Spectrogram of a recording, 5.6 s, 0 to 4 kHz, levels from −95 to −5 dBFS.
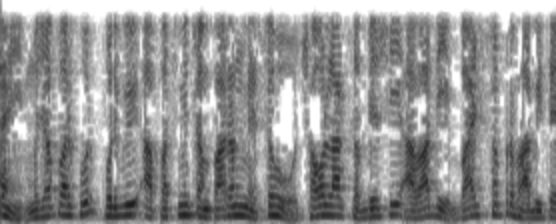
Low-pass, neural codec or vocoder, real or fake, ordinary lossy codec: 3.6 kHz; none; real; none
